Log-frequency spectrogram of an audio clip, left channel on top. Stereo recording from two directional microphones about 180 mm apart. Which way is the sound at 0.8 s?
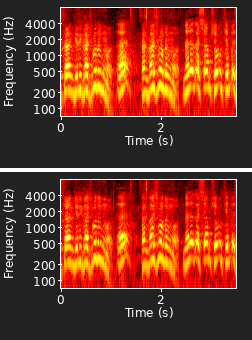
15° left (ahead or behind).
